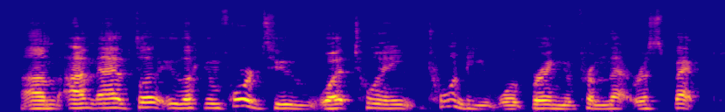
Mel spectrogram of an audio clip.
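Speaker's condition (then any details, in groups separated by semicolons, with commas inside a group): Brain injury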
